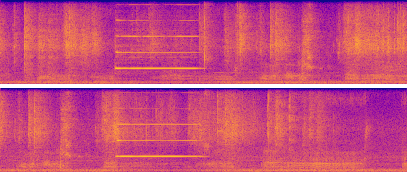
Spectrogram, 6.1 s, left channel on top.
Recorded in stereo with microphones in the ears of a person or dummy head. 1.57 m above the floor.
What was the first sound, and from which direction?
A flute, 80° left.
